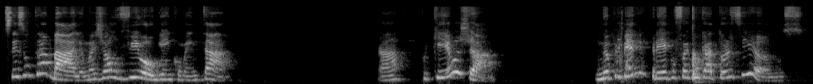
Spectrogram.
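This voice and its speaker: A woman teacher giving an exam-prep lesson, talking loudly and emphatically and checking in with her students again and again. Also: high-pitched, sing-song, normal speed, pauses often. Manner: loud, emphatic, full of "tá?" and "né?" checks.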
